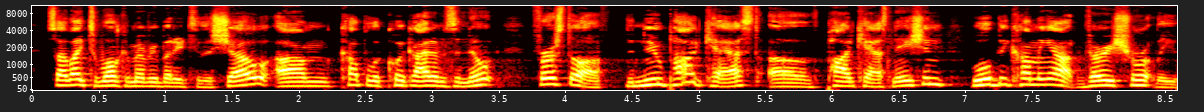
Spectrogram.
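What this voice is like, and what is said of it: Rough, strained voice that may cut out. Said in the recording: “I'm getting over a cold. You probably hear it in my voice ... My voice may cut in and out a little”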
